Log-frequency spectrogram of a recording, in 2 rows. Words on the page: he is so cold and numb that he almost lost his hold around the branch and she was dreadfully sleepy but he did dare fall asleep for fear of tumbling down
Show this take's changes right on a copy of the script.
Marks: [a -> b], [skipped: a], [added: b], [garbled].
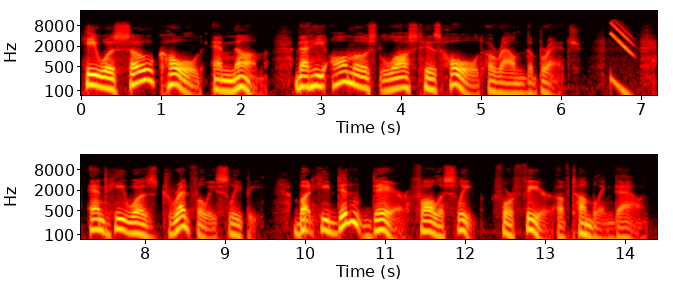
he [is -> was] so cold and numb that he almost lost his hold around the branch and [she -> he] was dreadfully sleepy but he [did -> didn't] dare fall asleep for fear of tumbling down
